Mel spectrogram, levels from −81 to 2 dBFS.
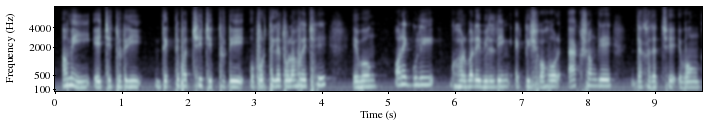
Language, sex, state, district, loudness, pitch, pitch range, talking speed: Bengali, male, West Bengal, Malda, -16 LUFS, 165 Hz, 155-175 Hz, 125 wpm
